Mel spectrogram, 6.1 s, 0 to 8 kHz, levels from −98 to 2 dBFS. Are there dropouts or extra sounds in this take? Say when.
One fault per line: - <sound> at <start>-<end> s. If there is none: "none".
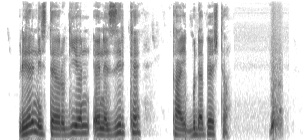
- whoosh at 5.4-5.7 s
